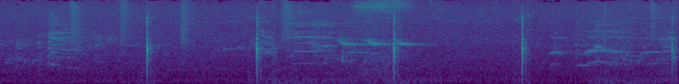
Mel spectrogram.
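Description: Four sharp clacks of a hammer striking stones, about a second apart. Chickens cluck faintly in the background.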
